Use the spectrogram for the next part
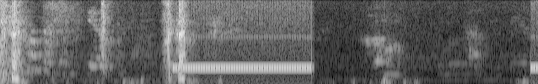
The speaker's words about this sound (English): Mine says it's ringing, but I don't believe it.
